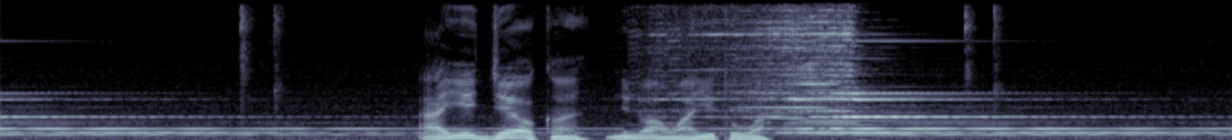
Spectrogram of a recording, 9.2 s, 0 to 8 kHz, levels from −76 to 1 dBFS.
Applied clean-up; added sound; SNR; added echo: none; Bowed string instrument; 0 dB; none.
